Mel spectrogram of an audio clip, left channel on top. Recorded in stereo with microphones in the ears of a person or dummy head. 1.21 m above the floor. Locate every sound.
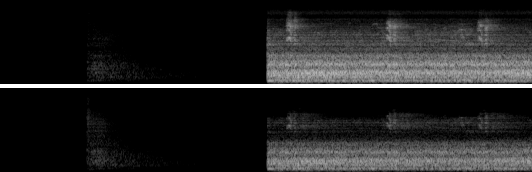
0.9 s a gunshot: 75° right (ahead or behind), 3.5 m
2.7 s a bird: 65° left (ahead or behind), 0.8 m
